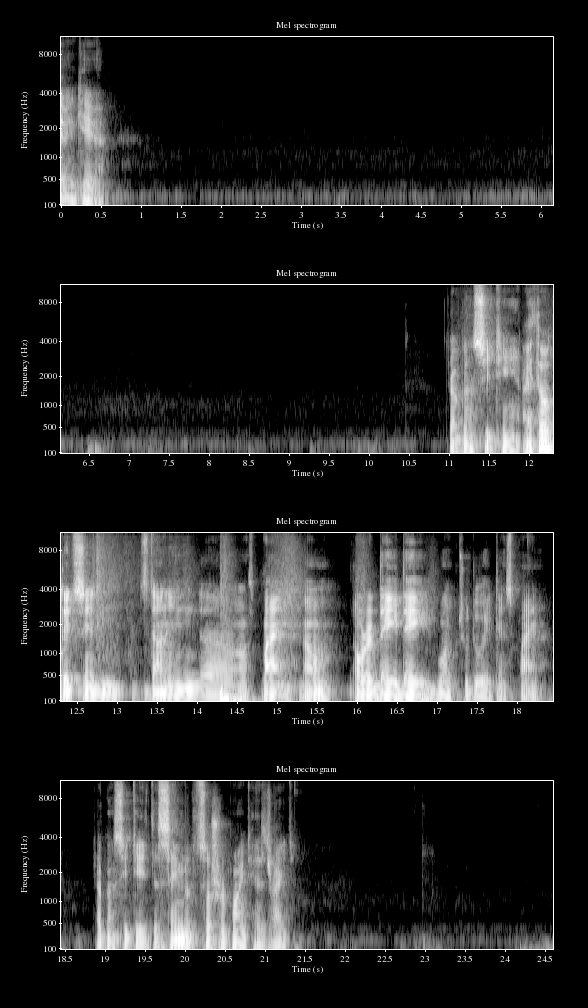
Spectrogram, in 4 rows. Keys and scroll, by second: 22.8 d.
